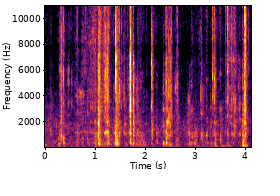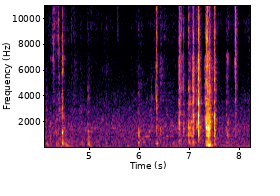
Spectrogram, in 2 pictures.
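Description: Faint, irregular clicks and taps close to the microphone, in a busy run about a second in, scattered ones through the middle and another quick cluster near the end.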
